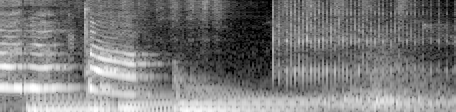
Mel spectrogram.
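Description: Cartoon scare effect and music: a held wavering tone breaks off, a low rumble comes in, and about half a second in a short high squeal slides steeply down in pitch, then it all fades away.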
